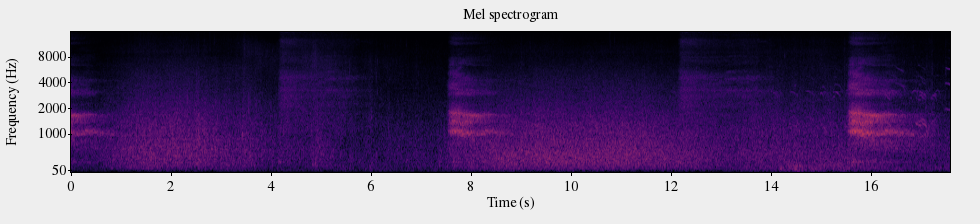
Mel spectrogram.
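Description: Slow, audible ocean breaths in a breathing exercise: long whooshing inhales and exhales, air let out through an open mouth, rising and falling like surf in steady cycles of about four seconds, three breaths, with no talking.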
